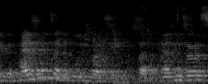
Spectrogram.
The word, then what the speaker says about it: bourgeoisie: And then you have the beginning of a new class, the bourgeoisie. Okay, can we say it? Bourgeoisie. Bourgeoisie. In English, if you don't pronounce French words correctly, you sound very dumb.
